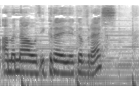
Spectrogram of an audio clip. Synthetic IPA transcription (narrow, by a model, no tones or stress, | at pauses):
ʔa̰mənawðiɡreɨəɡəvrɛs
